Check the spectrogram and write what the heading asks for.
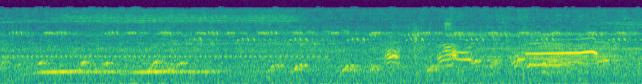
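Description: Night-time wildlife ambience: insects trilling in steady pulses high up, with many short animal calls that slide in pitch, and a longer rising whistled call near the end.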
